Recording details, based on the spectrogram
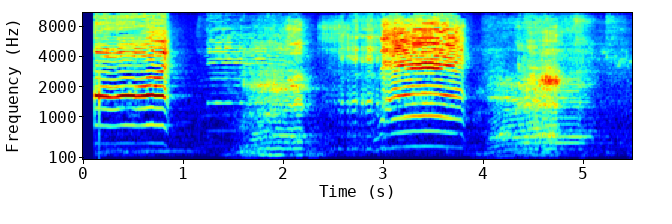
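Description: A lamb gives four bleats over five seconds. Two are clear and high, and two are rough and squawky, almost parrot-like.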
